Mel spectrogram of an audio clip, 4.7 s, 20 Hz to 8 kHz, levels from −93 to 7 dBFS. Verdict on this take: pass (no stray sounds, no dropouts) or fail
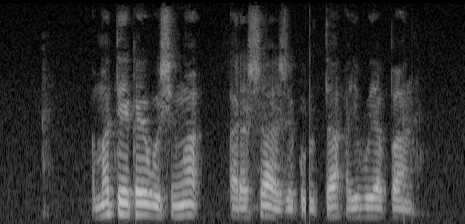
fail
